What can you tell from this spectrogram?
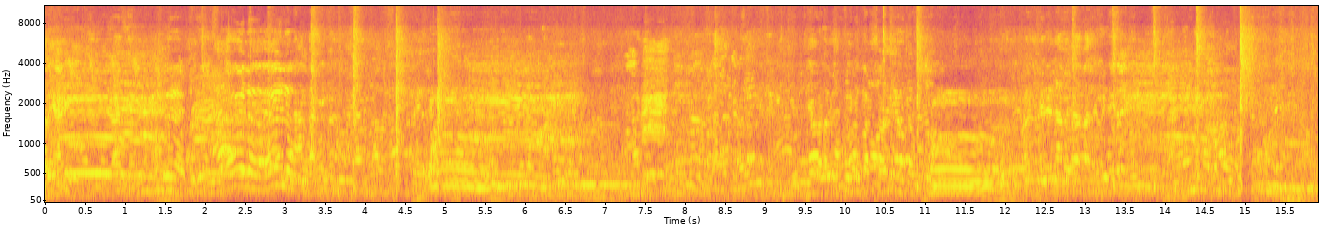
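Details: Cows with calves at Aftabganj livestock market in Dinajpur, Bangladesh, on 25 May 2024, giving repeated drawn-out, bending moos over each other, amid men's haggling voices and busy market chatter.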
